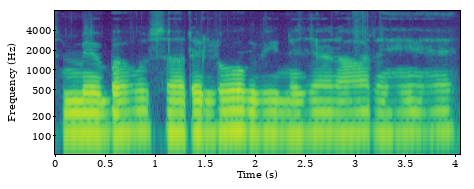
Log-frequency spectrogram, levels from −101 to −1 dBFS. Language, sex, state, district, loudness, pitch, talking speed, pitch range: Hindi, male, Jharkhand, Ranchi, -17 LUFS, 115 Hz, 135 wpm, 110-115 Hz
